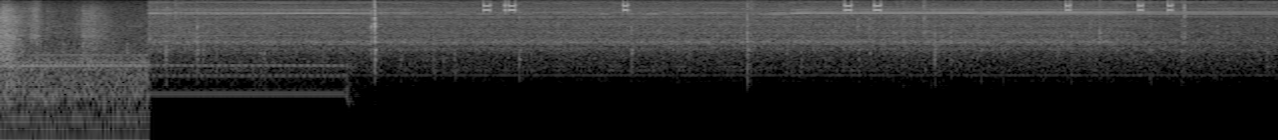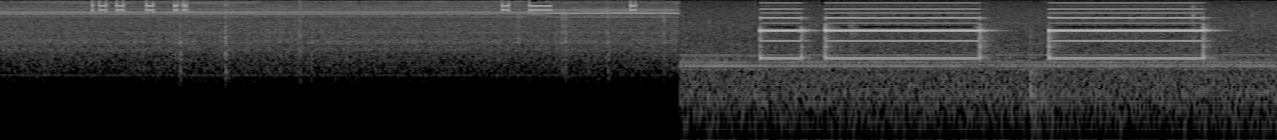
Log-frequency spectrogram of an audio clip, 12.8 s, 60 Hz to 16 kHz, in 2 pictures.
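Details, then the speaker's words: Harman Kardon PM645 amplifier, pre-driver circuit after a replacement resistor blew fast: faint clicks, then two long steady multimeter continuity beeps between voltage rail and ground, a dead short, traced to a bad decoupling capacitor. "there's a dead short between the voltage rail and ground no wonder it blew fast"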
